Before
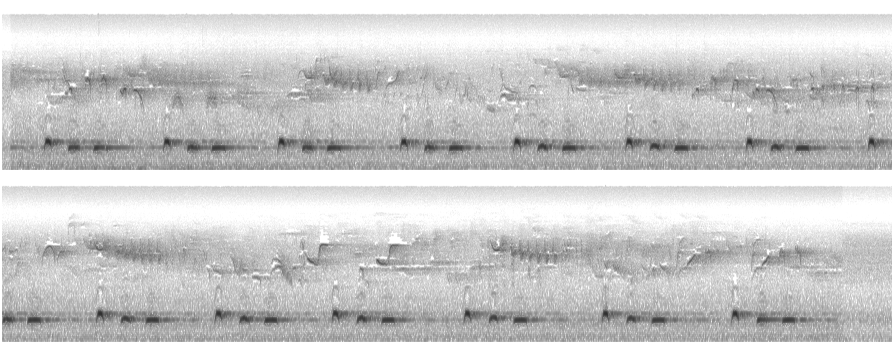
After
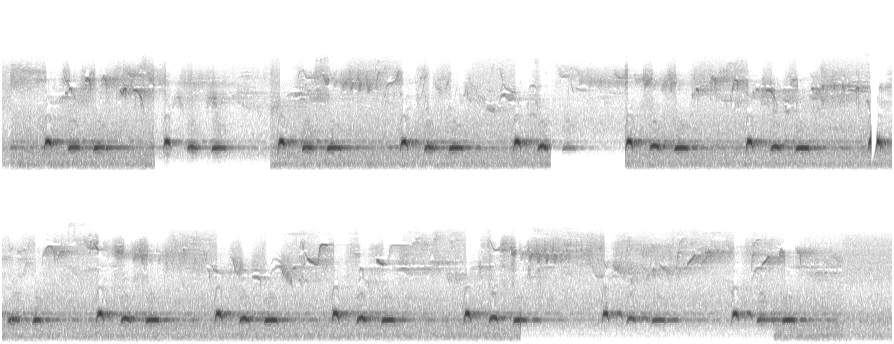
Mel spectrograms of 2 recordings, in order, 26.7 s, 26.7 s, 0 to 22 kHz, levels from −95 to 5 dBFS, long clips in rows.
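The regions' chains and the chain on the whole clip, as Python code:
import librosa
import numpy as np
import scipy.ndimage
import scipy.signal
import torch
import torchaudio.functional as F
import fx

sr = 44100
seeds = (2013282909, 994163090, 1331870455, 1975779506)

y = fx.chain(x, sr, fx.highpass(hz=380.0, slope=24),
    fx.upward_expand(threshold_db=-35.0, expansion=1.5), at=(2.28, 4.03))
y = fx.chain(y, sr, fx.highpass(hz=1000.0, slope=24),
    fx.spacing_loss(db_at_10k=25), at=(8.22, 9.35))
y = fx.chain(y, sr, fx.peak_eq(hz=1600.0, db=-8.5, octaves=1.7),
    fx.dispersion(late='highs', ms=122.0, hz=360.0),
    fx.room_flutter(wall_m=4.9, rt60_s=0.22), at=(13.03, 13.86))
y = fx.chain(y, sr, fx.highpass(hz=690.0, slope=12),
    fx.echo_single(ms=207, db=-11.0), at=(21.12, 24.93))
y = fx.lowpass(y, sr, hz=1900.0, slope=6)
y = fx.env_lowpass_down(y, sr, base_hz=1300.0, full_db=-21.0)
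y = scipy.signal.sosfilt(scipy.signal.butter(4, 120.0, 'highpass', fs=sr, output='sos'), y)
y = y * 10.0 ** (-3.5 / 20.0)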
